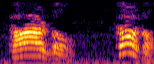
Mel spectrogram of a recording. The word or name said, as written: gargle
